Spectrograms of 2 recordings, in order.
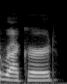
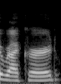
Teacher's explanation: with stress on the first syllable, it's a noun, like a music record. But if you say record with stress on the second syllable, it becomes a verb. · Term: word stress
